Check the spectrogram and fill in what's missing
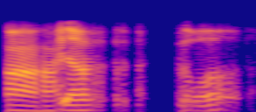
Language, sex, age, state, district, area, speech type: Assamese, female, 30-45, Assam, Goalpara, rural, conversation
